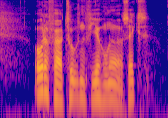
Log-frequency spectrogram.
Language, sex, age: Danish, male, 59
